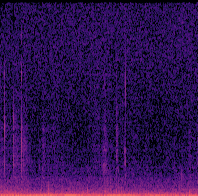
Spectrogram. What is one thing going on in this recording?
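Footsteps tread softly on a carpet.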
